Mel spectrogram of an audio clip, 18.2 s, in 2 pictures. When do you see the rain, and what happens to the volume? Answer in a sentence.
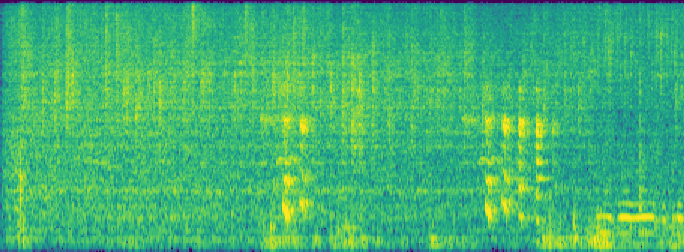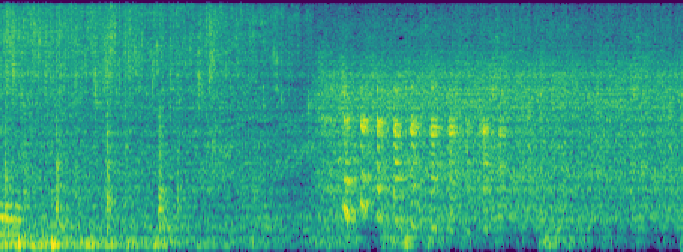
The rain can be heard from 0.0 to 18.1 s, getting quieter.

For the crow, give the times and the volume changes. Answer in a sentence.
The crow can't be heard in this clip.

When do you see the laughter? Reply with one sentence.
You can hear the laughter from 3.5 to 4.1 s, from 6.2 to 7.5 s and from 13.5 to 15.8 s.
